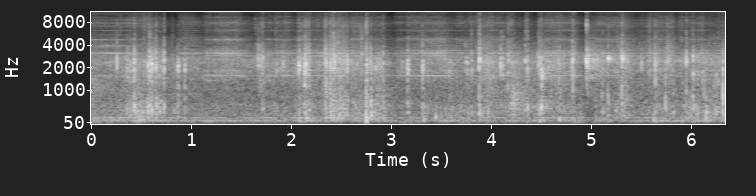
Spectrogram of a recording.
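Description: Box cutter slicing through packing tape on a cardboard parcel and the cardboard flaps being pulled open: an irregular run of scraping, crackly tearing and small clicks.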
